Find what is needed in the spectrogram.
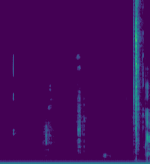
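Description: Near silence: a faint steady low hum with a few very faint ticks, and a single click near the end.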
